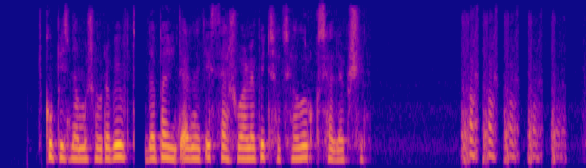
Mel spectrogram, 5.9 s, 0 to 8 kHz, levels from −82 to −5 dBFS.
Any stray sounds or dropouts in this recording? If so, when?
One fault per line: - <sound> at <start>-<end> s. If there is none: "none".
- dropout at 1.3-1.5 s
- laugh at 4.6-5.7 s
